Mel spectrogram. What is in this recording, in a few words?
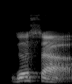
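"gesa", Malay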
